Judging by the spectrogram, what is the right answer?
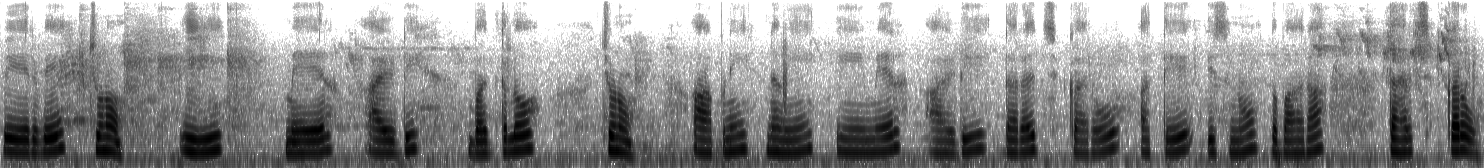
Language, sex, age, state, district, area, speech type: Punjabi, female, 18-30, Punjab, Fazilka, rural, spontaneous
